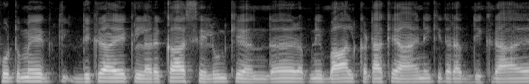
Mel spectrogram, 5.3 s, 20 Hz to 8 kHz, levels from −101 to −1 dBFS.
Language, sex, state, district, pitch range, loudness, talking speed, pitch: Hindi, male, Bihar, Darbhanga, 115-130 Hz, -28 LUFS, 240 wpm, 120 Hz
